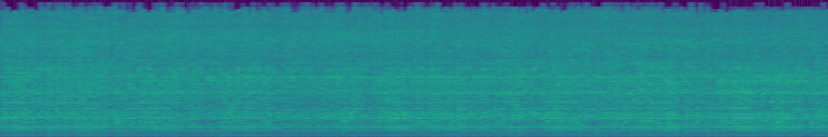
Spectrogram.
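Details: Old Simplicity tractor after tightening a leaky fitting where Teflon tape had gotten inside: steady, even idle with a constant hum and no misses, surging or knocks; running smoothly.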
